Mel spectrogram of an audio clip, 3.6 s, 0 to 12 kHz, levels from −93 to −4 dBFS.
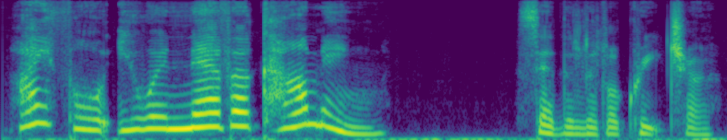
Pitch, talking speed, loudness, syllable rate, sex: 250 Hz, 165 wpm, -15 LUFS, 5.8 syllables/s, female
